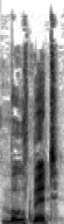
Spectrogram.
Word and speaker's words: MVMT: And clean, original designs, Movement, pronounced Movement, MVMT, grew into one of the fastest-growing watch brands, shipping to over 160 countries across the globe.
